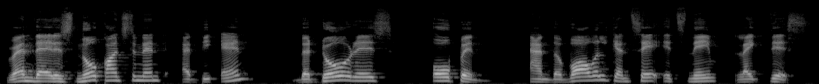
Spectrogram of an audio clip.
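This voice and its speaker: A man teaching a children's phonics lesson, sounding out letters and words slowly and clearly and encouraging young learners. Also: on the high side, lively intonation, fairly bright tone, dry recording, studio quality. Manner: slow, clearly sounding out each letter and word.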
